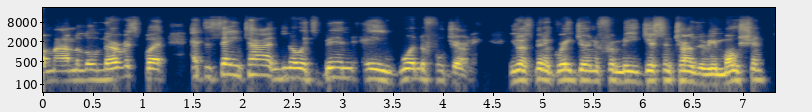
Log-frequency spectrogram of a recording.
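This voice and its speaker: Middle-aged pastor, medium-pitched male voice. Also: a little mellow, breathy edge. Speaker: pastor and stage actor being interviewed. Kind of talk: conversational interview answers.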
